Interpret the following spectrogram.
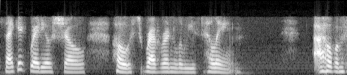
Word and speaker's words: Louise Helene: How do you pronounce your name so I know that we're saying it right? Louise Helene.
